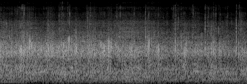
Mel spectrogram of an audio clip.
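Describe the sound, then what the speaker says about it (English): Audience applause at a multicultural apprenticeship awards ceremony, a dense, steady clapping from a full room sustained evenly throughout with no voices over it. "all of you, I think, need a round of applause as well"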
